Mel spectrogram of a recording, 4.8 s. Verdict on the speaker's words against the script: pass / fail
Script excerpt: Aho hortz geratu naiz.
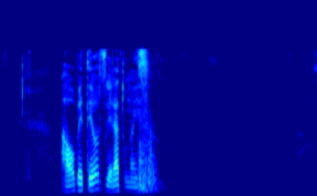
fail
